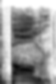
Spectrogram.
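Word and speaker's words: Baltimore: Well, we just drop syllables. – Yeah, okay. – Syllables is a two-syllable word. You know, Balmer, two-syllable town.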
